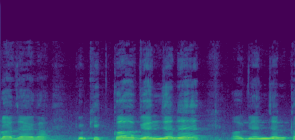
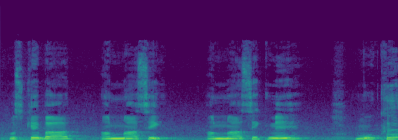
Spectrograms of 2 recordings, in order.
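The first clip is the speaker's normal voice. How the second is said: usual speaking voice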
